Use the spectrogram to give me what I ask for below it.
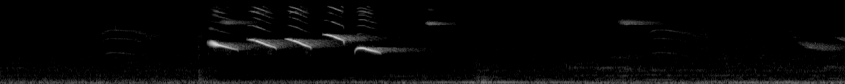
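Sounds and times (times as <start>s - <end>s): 
green-winged saltator singing descending whistles: 2.0s - 4.5s.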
